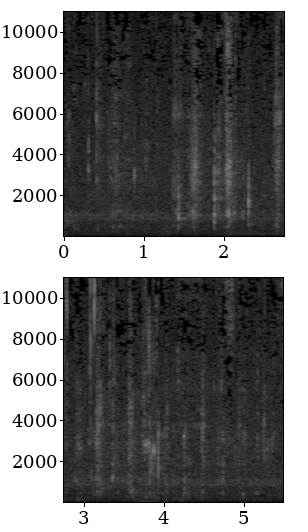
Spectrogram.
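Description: Close-miked chewing of a mouthful of noodles: soft, wet mouth clicks and smacks scattered irregularly.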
